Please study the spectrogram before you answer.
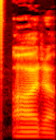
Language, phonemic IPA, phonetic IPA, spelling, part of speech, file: Pashto, /ɑ.ra/, [ɑ́.ɾä], آره, noun, آره.ogg
- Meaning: 1. original 2. real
